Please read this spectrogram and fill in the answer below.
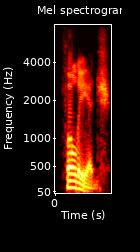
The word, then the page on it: foliage: American English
